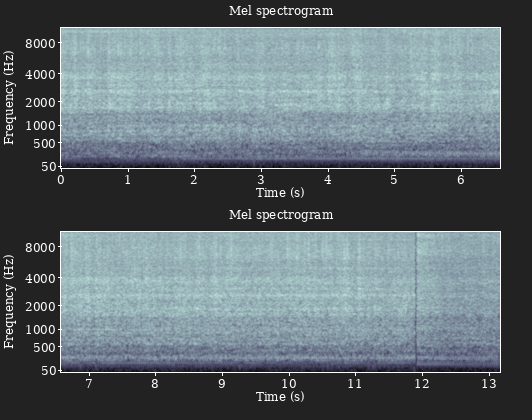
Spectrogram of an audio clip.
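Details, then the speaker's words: Scrap-heap snowblower after reassembly with a new choke: a small engine holds a steady, busy buzz at one fixed governed speed with no surging or misfires. It is running smoothly. "Well, it runs, and as you can tell, it's nice and safe."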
